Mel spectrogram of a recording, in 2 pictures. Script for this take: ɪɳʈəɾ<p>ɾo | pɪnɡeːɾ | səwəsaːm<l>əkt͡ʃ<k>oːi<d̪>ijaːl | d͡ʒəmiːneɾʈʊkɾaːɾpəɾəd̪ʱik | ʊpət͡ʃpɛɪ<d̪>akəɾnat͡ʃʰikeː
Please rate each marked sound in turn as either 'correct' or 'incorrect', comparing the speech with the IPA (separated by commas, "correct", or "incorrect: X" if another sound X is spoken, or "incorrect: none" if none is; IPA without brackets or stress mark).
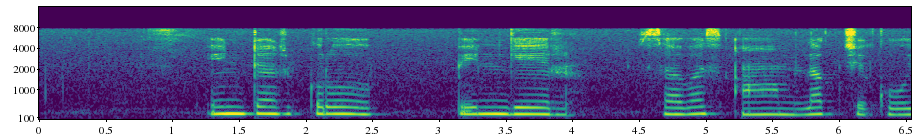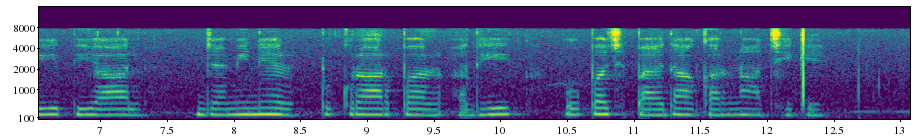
incorrect: k, correct, correct, correct, correct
